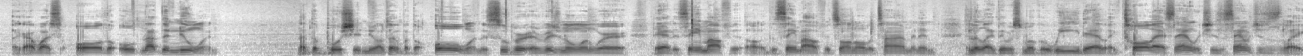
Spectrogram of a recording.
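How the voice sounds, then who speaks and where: A man with a very deep, low voice talks at a very fast pace in an animated tone. Noticeable background noise runs underneath. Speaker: DJ and radio host. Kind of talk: interview answer. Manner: casual, animated, profane.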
